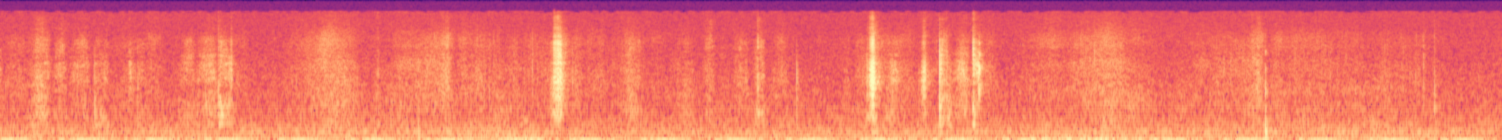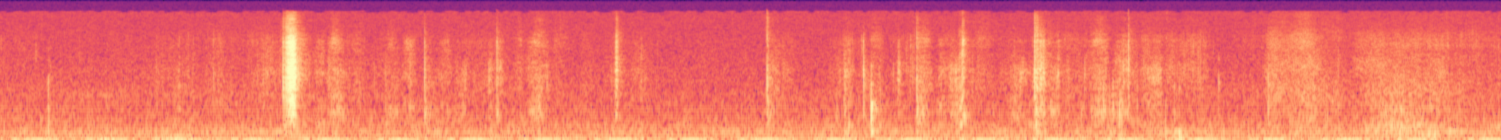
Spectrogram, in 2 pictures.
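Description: A quill pen's nib scratches across a sheet of thin cream writing paper during handwriting. Faint, dry scratching runs under a low, steady hush, broken by brief bright ticks and scrapes as the nib catches, the sharpest one about nine seconds in.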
